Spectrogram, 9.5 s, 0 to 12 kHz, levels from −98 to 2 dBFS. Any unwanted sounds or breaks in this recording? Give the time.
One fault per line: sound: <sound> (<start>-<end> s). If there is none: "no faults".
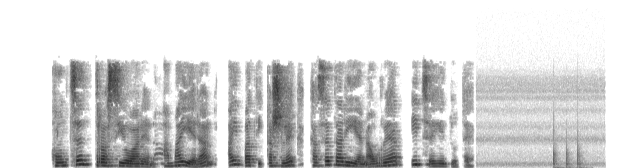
sound: thud (8.3-8.9 s)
